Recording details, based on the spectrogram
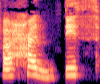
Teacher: سا جب آپ پڑھیں گے تو آپ کی زبان کی نوک اوپر کے 2 دانتوں کے پاس آئے گی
